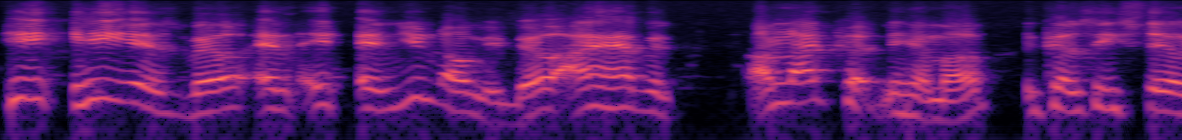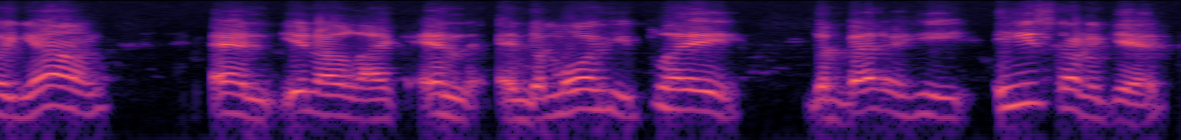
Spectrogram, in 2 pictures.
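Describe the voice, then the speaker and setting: A man calling a sports radio show, giving opinions casually and haltingly, repeating and restarting his phrases. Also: fairly high pitch, lively intonation. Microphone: phone call to radio show. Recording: band-limited phone line.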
